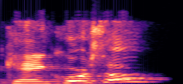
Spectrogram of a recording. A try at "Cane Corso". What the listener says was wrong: It's pronounced Connie Corso, but okay, go ahead, take off. I'm telling you what the pronunciation of the dog is. Connie Corso.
